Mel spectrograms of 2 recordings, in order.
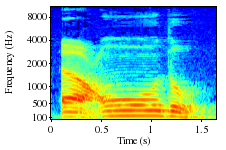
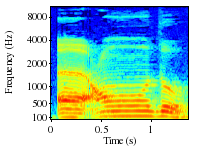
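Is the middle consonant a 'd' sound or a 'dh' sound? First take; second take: dh; dh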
